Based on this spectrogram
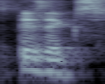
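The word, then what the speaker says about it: PyZX: So we we built this library that we call physics. So pi xx but we just pronounce it as physics like physics without the h.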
